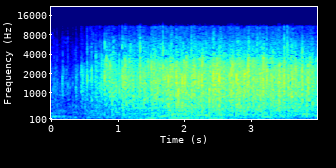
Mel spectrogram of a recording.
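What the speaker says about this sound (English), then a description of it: "If only Mr. Wayne, my campaign's largest backer, could have heard that applause" Crowd applause erupts after a political campaign speech in a Batman video game, building from a quiet start into sustained, dense clapping that holds steady throughout.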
